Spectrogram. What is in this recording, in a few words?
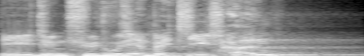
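Speech Destroy Enemy Destroyer, Chinese; World Of Warships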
